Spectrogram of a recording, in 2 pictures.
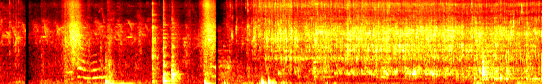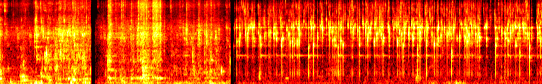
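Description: Water running and splashing as a steady hiss, with a few knocks in the first seconds and abrupt breaks where the sound cuts off and restarts.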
